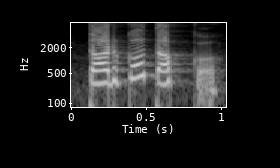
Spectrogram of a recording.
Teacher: তাহলে রটা চলে গেল আর তটা কি হয়ে গেল? দ্বিত্ব হয়ে গেল। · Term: রকার লোপ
